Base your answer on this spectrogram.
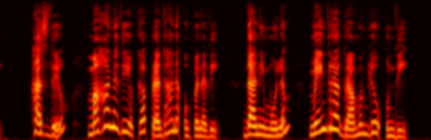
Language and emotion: Telugu, neutral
